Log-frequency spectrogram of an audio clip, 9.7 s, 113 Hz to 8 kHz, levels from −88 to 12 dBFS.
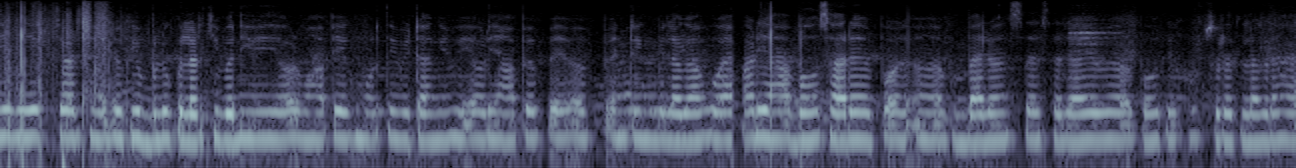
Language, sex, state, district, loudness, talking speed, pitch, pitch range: Hindi, female, Bihar, Araria, -28 LUFS, 295 wpm, 230 Hz, 225-235 Hz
